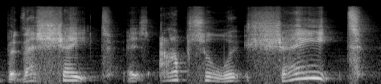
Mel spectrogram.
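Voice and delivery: high, slow scornful shite; indignant disgust. Real, not acted. Reviewer damns the song, high and drawn out. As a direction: drag it out in scorn.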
